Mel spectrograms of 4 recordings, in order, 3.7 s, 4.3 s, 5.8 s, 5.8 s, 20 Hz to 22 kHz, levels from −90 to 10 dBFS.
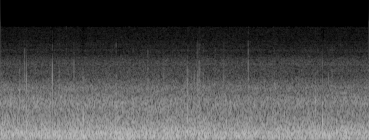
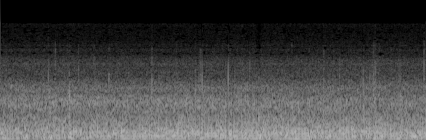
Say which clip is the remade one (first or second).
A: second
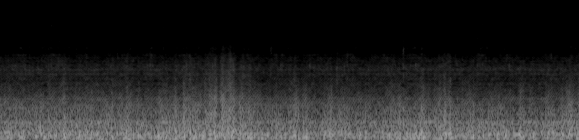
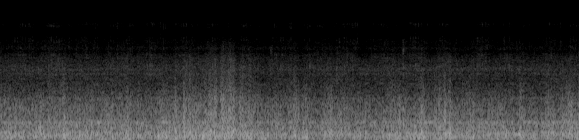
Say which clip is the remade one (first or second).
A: first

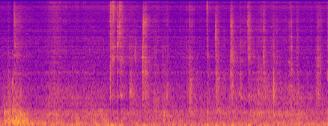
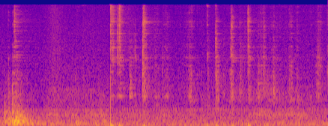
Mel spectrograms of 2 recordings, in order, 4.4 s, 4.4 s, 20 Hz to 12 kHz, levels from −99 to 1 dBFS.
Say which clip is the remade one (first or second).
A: first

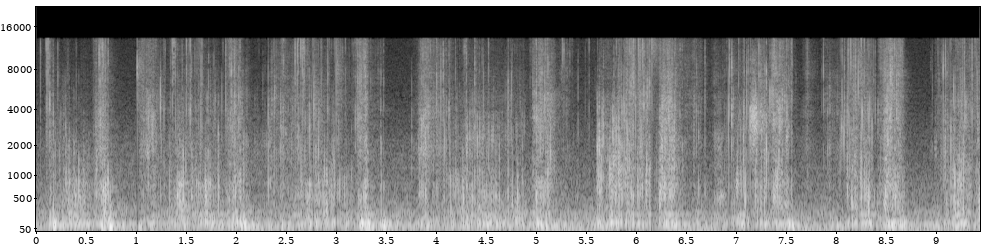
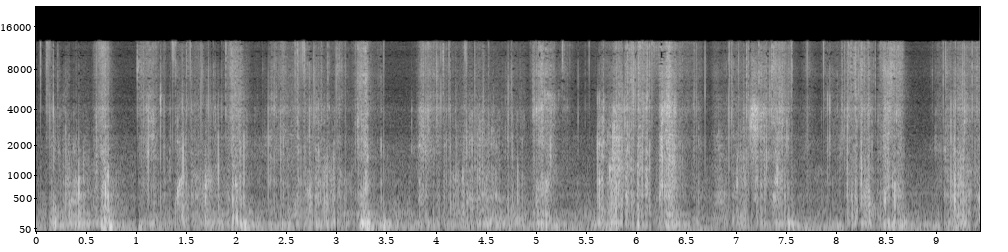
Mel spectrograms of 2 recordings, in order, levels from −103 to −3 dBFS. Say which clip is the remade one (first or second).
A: second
